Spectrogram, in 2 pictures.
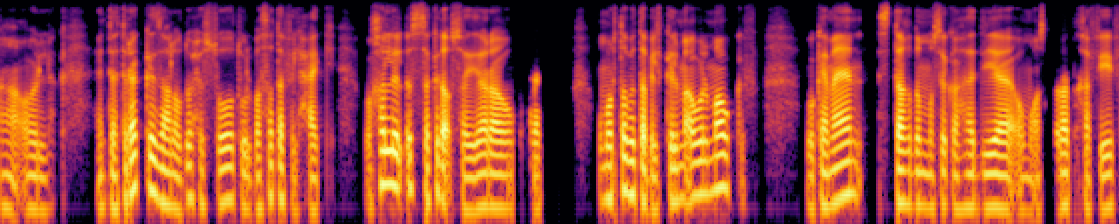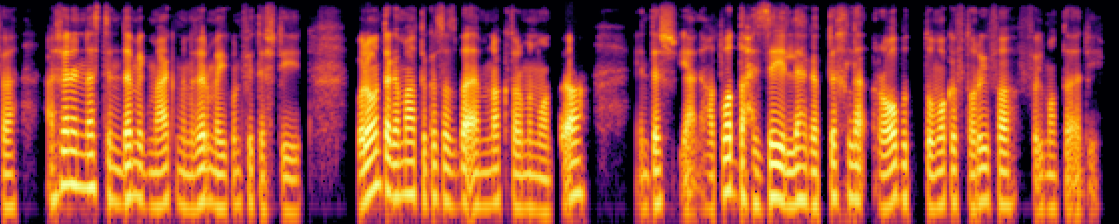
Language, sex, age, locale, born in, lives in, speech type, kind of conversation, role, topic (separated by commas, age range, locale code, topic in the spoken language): Arabic, male, 25-29, ar-EG, Egypt, Greece, read, expert-assistant, expert, لو بفكر أعمل مشروع صغير عن مقارنة لهجتنا مع لهجات تانية، أبدأ إزاي وأنظمها إزاي؟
